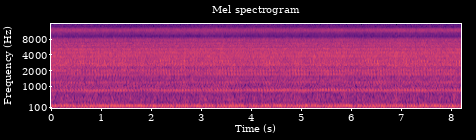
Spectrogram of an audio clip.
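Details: Mercury 25hp four-stroke EFI outboard after idle air control solenoid replacement, warming up: uneven loping idle about two beats per second, wavering toward stall; unstable idle persists, cause unclear.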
